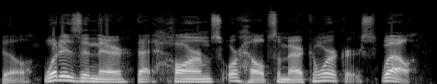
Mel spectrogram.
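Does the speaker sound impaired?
No.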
